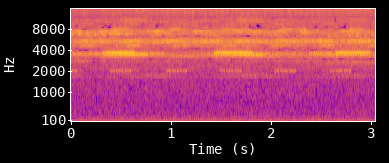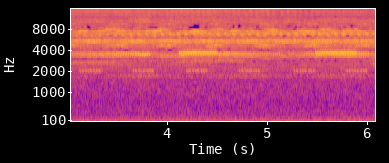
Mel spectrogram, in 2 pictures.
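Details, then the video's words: Evening park chorus of crickets, a continuous shrill ringing with rhythmic bursts of chirps roughly every second, plus a faint low rumble underneath. "Cricket Sounds in a Peaceful Park"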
